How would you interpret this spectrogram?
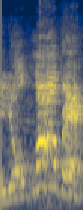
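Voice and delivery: high, loud hard sell; mock advertiser's pitch. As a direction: push the product with overblown enthusiasm. Mimics brands selling Pride products.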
